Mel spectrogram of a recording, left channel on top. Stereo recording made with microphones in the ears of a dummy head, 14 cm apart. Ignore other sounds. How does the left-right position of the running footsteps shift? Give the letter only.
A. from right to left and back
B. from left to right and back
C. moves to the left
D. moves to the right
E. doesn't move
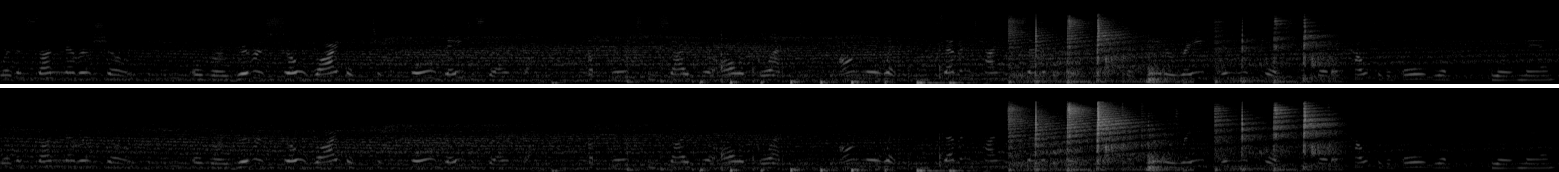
D.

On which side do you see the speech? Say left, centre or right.
left.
